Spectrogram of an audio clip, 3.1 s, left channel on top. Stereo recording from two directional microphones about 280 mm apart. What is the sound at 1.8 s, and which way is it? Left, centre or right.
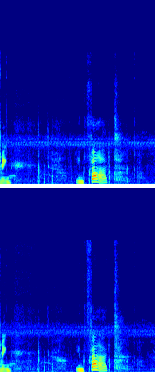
Speech, centre.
